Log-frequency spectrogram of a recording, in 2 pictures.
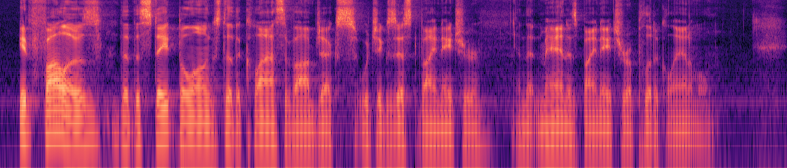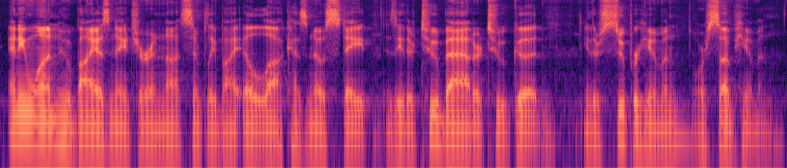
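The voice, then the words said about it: Announcer-style radio reading voice. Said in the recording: “radio voice”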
